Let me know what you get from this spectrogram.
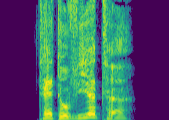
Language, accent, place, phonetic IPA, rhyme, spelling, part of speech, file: German, Germany, Berlin, [tɛtoˈviːɐ̯tə], -iːɐ̯tə, tätowierte, adjective / verb, De-tätowierte.ogg
- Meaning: inflection of tätowieren: 1. first/third-person singular preterite 2. first/third-person singular subjunctive II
